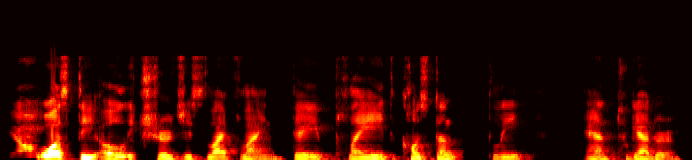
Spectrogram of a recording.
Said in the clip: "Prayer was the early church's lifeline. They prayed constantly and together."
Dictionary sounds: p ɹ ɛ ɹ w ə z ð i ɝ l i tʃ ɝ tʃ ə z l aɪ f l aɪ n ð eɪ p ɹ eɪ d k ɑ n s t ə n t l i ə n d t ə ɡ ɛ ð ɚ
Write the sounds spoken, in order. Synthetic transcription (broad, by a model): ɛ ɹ w ə z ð i ɝ l i tʃ ɝ tʃ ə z l aɪ f l aɪ n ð eɪ p l eɪ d k ɑ n s t ə n t l i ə n t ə ɡ ɛ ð ɚ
